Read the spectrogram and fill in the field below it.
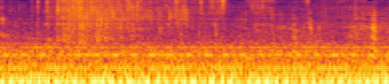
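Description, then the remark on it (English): Crunchy bites and chewing on crispy fries, a steady run of soft crackles and squishy mouth sounds with no talking. “Same crisp. Yep, that's definitely there. That, like, nice crunch.”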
